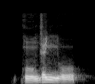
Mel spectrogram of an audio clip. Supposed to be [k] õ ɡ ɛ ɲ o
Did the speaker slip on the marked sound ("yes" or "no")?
no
